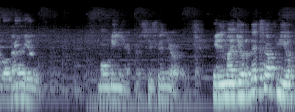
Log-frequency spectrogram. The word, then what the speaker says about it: Mourinho: Mason ya había dirigido 7 partidos en el 2021, luego de la salida de José Mourinho, creo que la pronunciación correcta. Mourinho, sí señor.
